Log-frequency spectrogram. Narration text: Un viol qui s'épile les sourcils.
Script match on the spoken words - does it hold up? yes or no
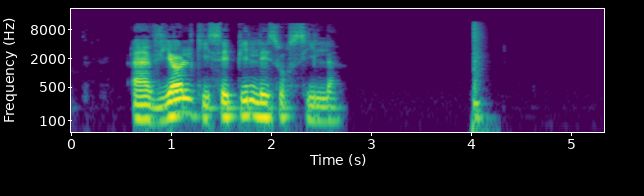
yes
